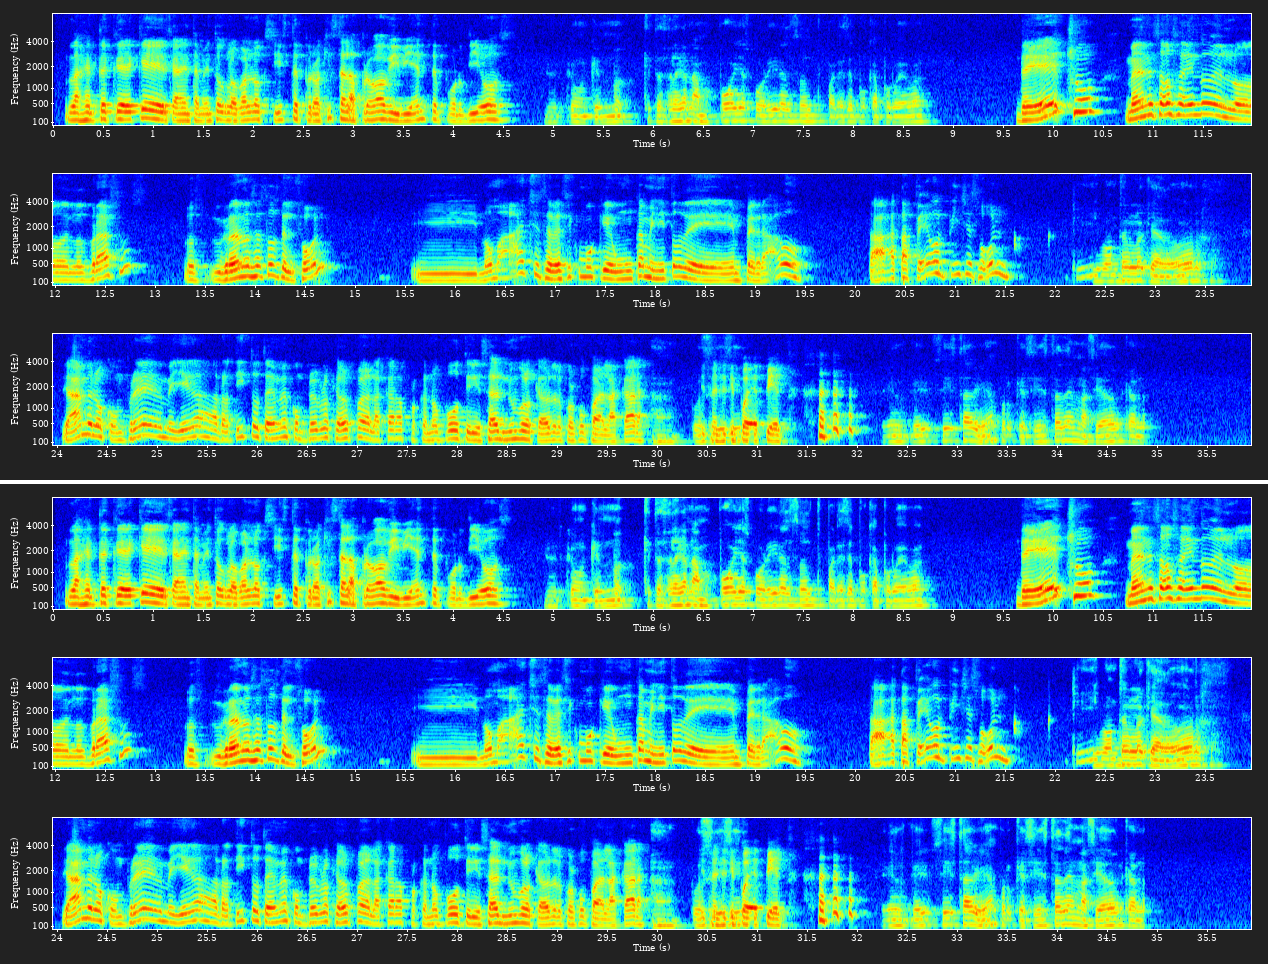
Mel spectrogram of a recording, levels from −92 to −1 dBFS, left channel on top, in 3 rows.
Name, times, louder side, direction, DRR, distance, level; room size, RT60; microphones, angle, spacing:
voice 1, 0.1-4.5 9.6-10.5 10.7-12.8 13.3-14.7 15.6-19.5 20.1-21.6 24.1-29.9 30.5-31.9, right 1 dB, 10° right, 0.6 m, -21 dB
voice 2, 4.9-8.8 22.2-23.7 29.9-30.9 32.3-34.9, right 3 dB, 75° right, 0.8 m, -29 dB
12.0 x 8.9 x 9.5 m
head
